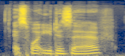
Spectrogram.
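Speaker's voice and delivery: ordinary delivery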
